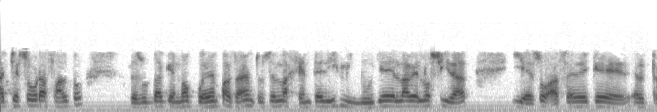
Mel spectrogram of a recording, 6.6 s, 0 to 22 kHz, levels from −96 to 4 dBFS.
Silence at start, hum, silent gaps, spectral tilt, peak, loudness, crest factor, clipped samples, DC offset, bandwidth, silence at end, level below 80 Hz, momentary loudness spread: 0 s; 50 Hz at -65 dBFS; none; -6.5 dB/octave; -16 dBFS; -32 LUFS; 16 dB; under 0.1%; under 0.1%; 4.5 kHz; 0 s; -66 dBFS; 9 LU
